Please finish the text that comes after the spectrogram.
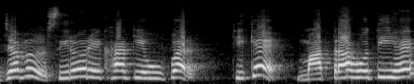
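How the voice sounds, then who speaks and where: A middle-aged woman teaching Hindi grammar in a classroom style, repeating points and often checking that students follow. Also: sits high. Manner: repetitive, checks understanding with "है ना".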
